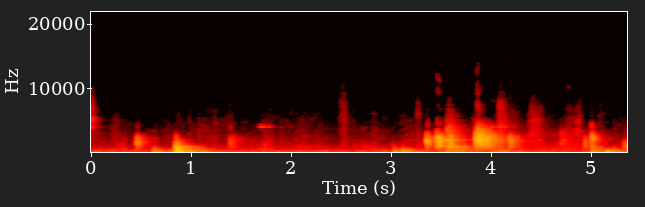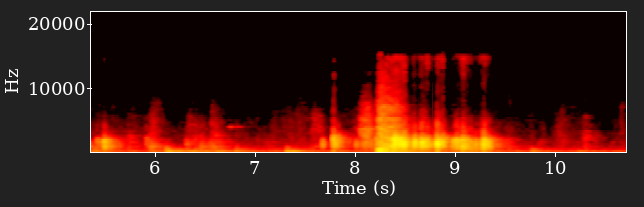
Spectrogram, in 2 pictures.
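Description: Pool balls clicking and knocking against one another and the table in scattered strokes, with a dense, louder flurry of clacks near the end.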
